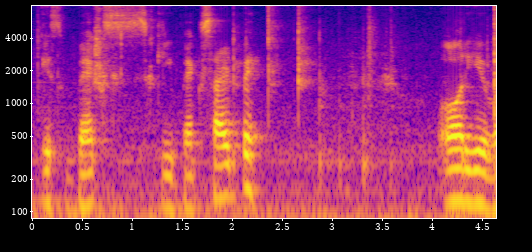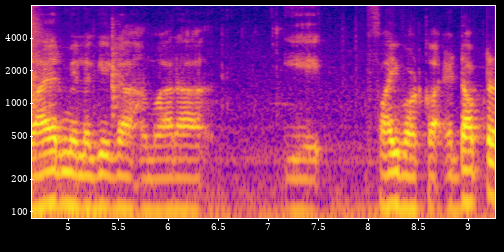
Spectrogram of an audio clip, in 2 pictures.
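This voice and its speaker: A man's voice: medium pitch, dark tone. A man hosting a casual, hands-on product demonstration, explaining things step by step. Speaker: host demonstrating a radio product.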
